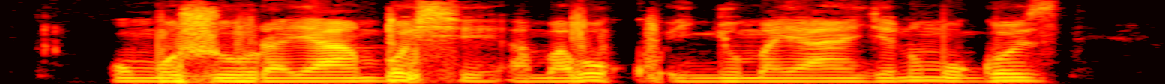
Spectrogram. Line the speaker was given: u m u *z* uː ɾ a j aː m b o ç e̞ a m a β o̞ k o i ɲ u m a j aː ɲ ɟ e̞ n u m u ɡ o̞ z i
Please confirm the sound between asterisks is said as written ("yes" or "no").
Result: no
